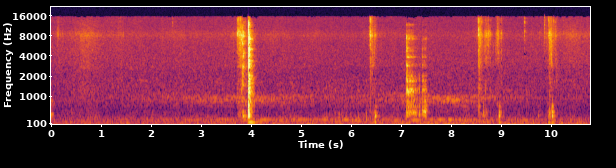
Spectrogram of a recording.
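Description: Long metal tweezers clicking and tapping, with one sharp click about four seconds in, a short scrape about three seconds later, and a few lighter clicks near the end.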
